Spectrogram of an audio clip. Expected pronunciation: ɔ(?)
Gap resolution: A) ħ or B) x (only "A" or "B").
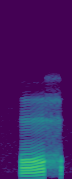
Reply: B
